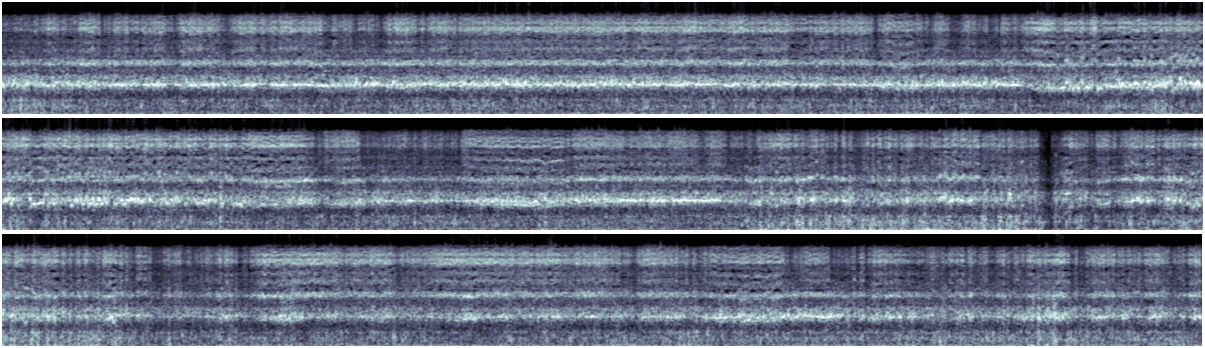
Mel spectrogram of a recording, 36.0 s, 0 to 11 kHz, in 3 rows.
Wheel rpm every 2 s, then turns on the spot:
230, 230, 230, 230, 230, 200, 200, 210, 220, 230, 220, 170, 230, 230, 230, 230, 230, 230.
none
